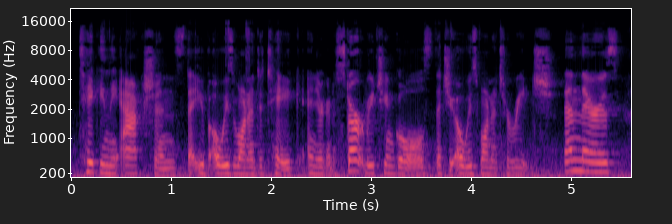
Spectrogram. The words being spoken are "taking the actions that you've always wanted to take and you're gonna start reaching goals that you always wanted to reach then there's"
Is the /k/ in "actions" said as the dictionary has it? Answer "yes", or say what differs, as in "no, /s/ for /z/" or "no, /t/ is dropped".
yes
